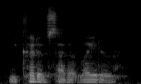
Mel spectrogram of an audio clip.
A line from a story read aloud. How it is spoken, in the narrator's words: she muttered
